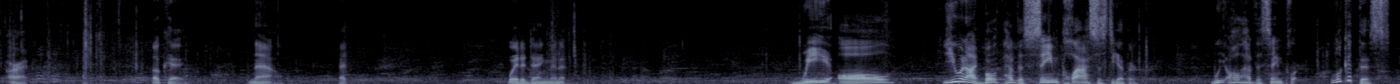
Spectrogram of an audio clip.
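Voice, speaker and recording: A friendly teenage guy in his last year of high school, acted by a young man, in a casual roleplay audio drama. He rambles and hesitates, easily flustered and quick to apologize. His voice sits at a medium male pitch. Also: very animated. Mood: eager, friendly.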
